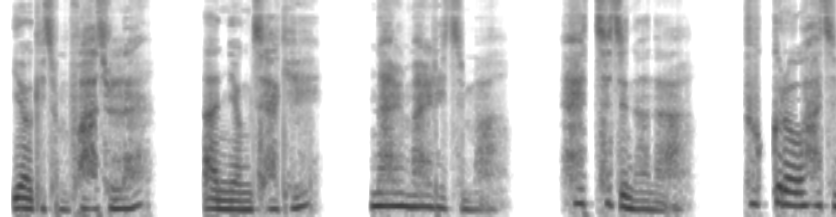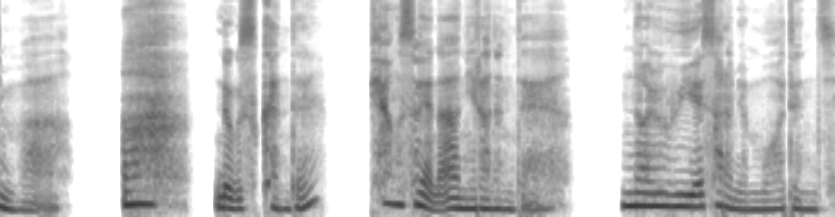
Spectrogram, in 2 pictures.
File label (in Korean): 30대 섹시하게 유혹하는 여자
